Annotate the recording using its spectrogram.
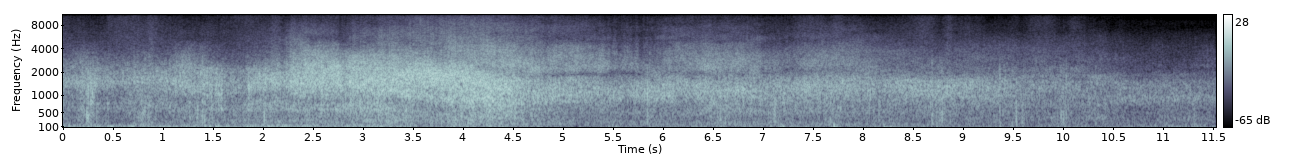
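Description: A car passes close by on a wet road, its tyres hissing, then fades away.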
